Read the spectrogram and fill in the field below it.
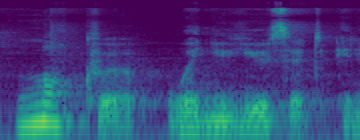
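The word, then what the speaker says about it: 木: tree here it is up here and it's pronounced mocku when you use it in a day of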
